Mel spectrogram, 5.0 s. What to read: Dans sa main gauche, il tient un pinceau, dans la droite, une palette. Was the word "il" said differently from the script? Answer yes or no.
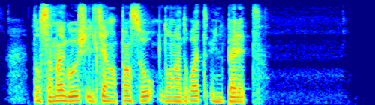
no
